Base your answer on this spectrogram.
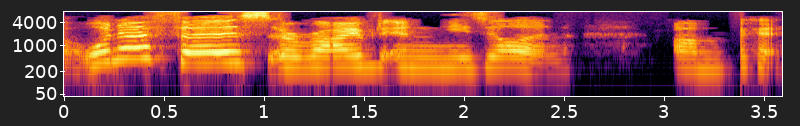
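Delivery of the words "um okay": ordinary talk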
